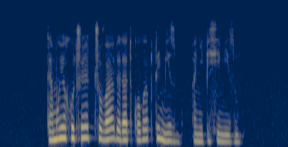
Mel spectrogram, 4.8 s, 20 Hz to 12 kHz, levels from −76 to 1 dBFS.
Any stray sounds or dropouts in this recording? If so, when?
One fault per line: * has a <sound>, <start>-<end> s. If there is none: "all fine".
all fine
